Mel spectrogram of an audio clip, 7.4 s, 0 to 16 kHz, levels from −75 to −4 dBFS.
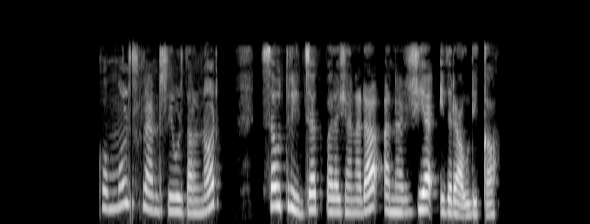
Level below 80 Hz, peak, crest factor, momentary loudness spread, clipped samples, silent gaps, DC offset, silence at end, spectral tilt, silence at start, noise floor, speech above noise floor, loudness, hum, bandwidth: -64 dBFS; -2 dBFS; 18 dB; 9 LU; under 0.1%; 2.81-2.93 s, 3.18-3.26 s; under 0.1%; 1.15 s; -3 dB/octave; 1.3 s; under -90 dBFS; over 71 dB; -19 LUFS; none; 7.8 kHz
